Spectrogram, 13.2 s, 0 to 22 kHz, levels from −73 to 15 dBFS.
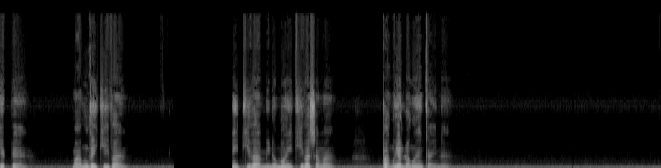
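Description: From 3.47 to 4.65 s the speech falls into an audio dropout to silence, likely a lost input written as silence. Unlike gating, not even room tone remains for 1.18 s. Between 11.44 and 11.47 s, short concealed packet loss shows as a brief smear rather than a gap, as the receiver stretches the preceding sound across the missing 20 ms.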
